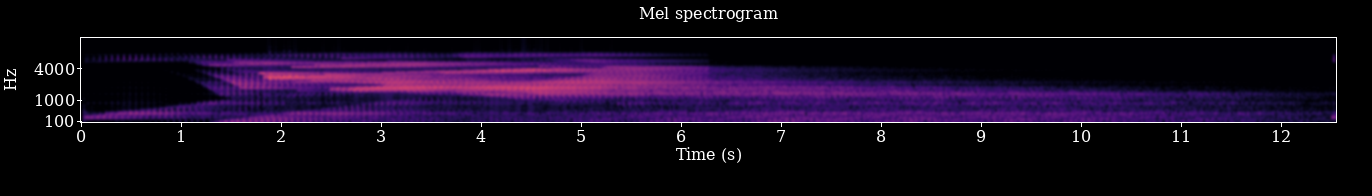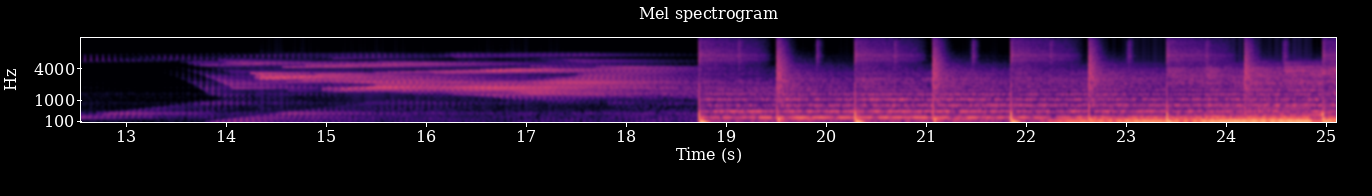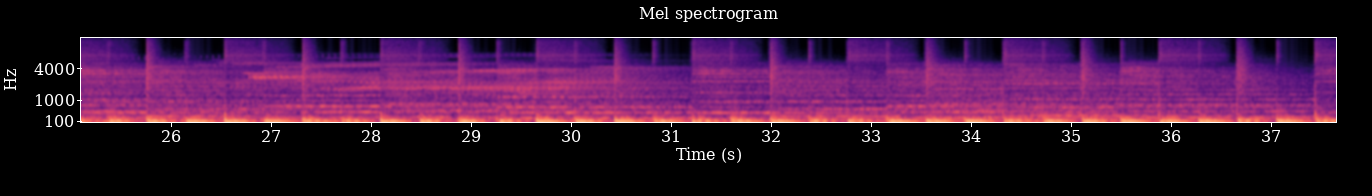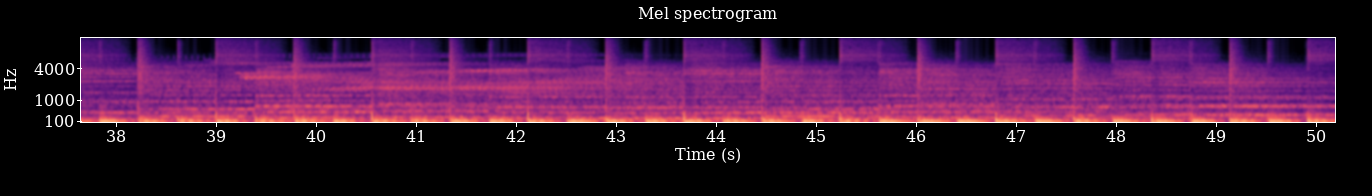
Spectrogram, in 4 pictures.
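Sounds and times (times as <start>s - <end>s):
808 type hip hop beat: 18.8s - 50.1s.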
